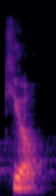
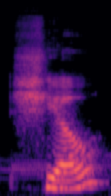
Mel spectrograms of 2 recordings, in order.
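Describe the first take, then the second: First: The syllable is said with an Italian accent. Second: The syllable is said with an English accent. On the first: The speaker calls it right. "In Italian, we say" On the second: The speaker calls it wrong. "In English, we say"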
